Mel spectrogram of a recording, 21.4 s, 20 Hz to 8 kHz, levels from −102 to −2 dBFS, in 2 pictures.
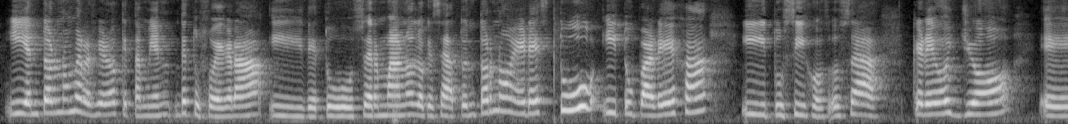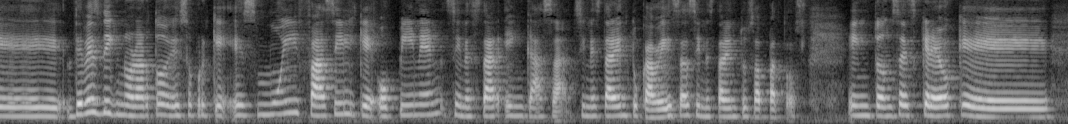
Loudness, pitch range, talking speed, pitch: -25 LUFS, 220-265 Hz, 165 wpm, 235 Hz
